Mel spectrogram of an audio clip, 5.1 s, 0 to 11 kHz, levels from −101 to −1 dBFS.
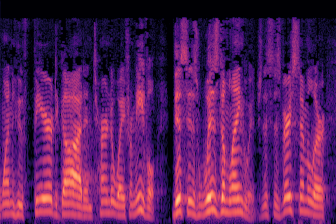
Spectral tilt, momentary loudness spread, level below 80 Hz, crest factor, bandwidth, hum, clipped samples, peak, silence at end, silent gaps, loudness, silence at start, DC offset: -5.5 dB/octave; 12 LU; -74 dBFS; 18 dB; 8.6 kHz; none; under 0.1%; -10 dBFS; 0.2 s; none; -28 LUFS; 0 s; under 0.1%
